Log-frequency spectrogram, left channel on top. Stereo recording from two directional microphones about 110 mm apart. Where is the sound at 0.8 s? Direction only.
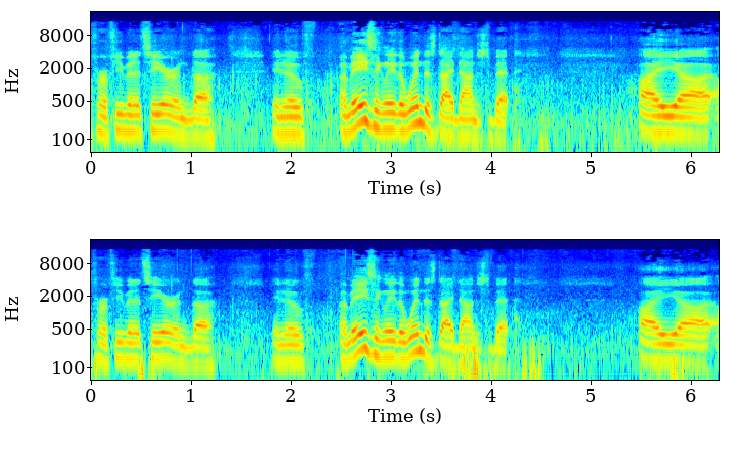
10° right (ahead or behind).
